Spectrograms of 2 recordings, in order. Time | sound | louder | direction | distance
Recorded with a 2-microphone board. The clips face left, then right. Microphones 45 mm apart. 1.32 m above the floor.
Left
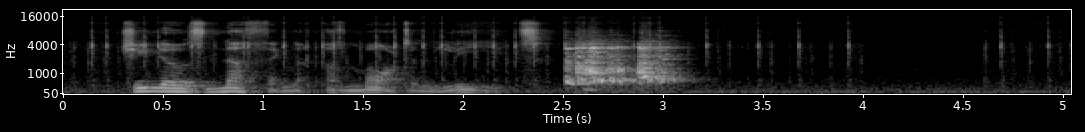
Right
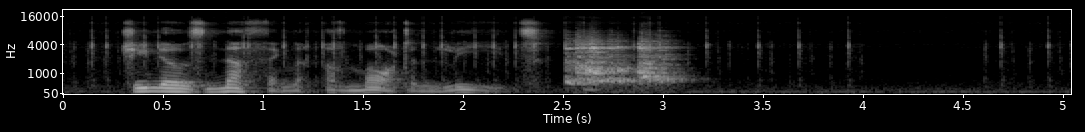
0.3 | a man speaking | right 4 dB | 30° right (ahead or behind) | 0.5 m
2.5 | a bird | left 4 dB | 30° left (ahead or behind) | 2.0 m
